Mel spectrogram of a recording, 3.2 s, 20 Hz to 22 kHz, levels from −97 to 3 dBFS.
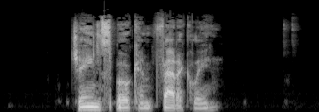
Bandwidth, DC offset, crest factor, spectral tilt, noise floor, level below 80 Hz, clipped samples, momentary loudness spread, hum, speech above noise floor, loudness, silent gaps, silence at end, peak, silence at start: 13 kHz; under 0.1%; 22 dB; -3 dB/octave; -83 dBFS; -56 dBFS; under 0.1%; 15 LU; none; 65 dB; -17 LUFS; none; 1.05 s; 0 dBFS; 0.7 s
